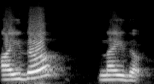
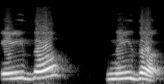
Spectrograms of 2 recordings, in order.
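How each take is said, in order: First: The words begin with an 'eye' vowel. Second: The words begin with an 'ay' vowel. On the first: The speaker calls it right. "யூகேல British pronunciation" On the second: The speaker calls it wrong. "இந்த ஏய் sound வந்து completely it's wrong"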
